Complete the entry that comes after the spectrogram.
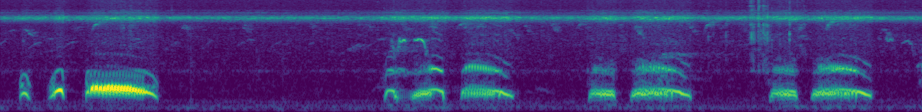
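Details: Female spotted dove, described as fiercer than the male, with a medium voice: two short rising notes, then one long, loud, mellow coo, a pause, and then softer coos in pairs. A faint steady high whine runs throughout.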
